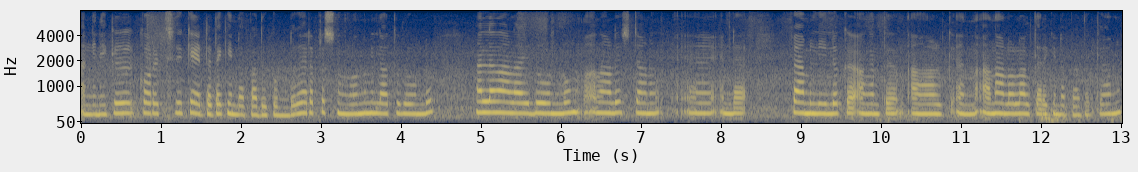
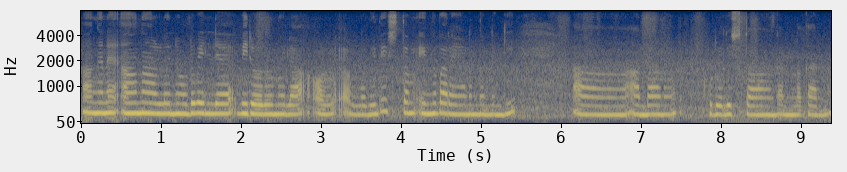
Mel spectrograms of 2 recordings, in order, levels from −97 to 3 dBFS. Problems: background sounds at intervals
